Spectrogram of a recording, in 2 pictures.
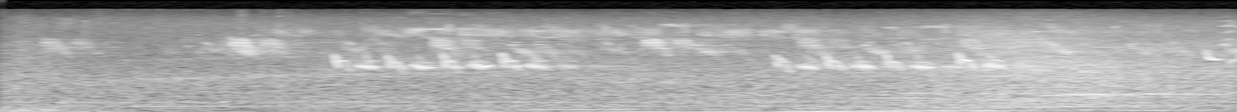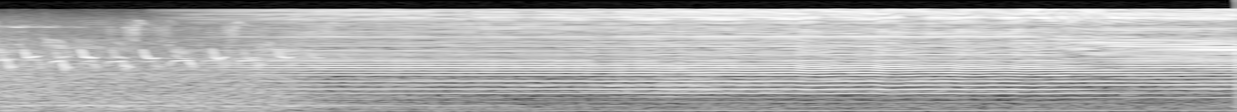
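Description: Street noise with a low rumble of traffic and small birds chirping in short runs. About seven and a half seconds in, this gives way to electric hair clippers buzzing steadily while cutting thick hair.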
